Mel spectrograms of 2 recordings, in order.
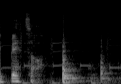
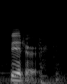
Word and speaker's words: bitter: differently oh I say bitter and I say the our that exists in the word bitter you pronounce the T as well then yes most Americans would say probably bitter bitter it would change the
